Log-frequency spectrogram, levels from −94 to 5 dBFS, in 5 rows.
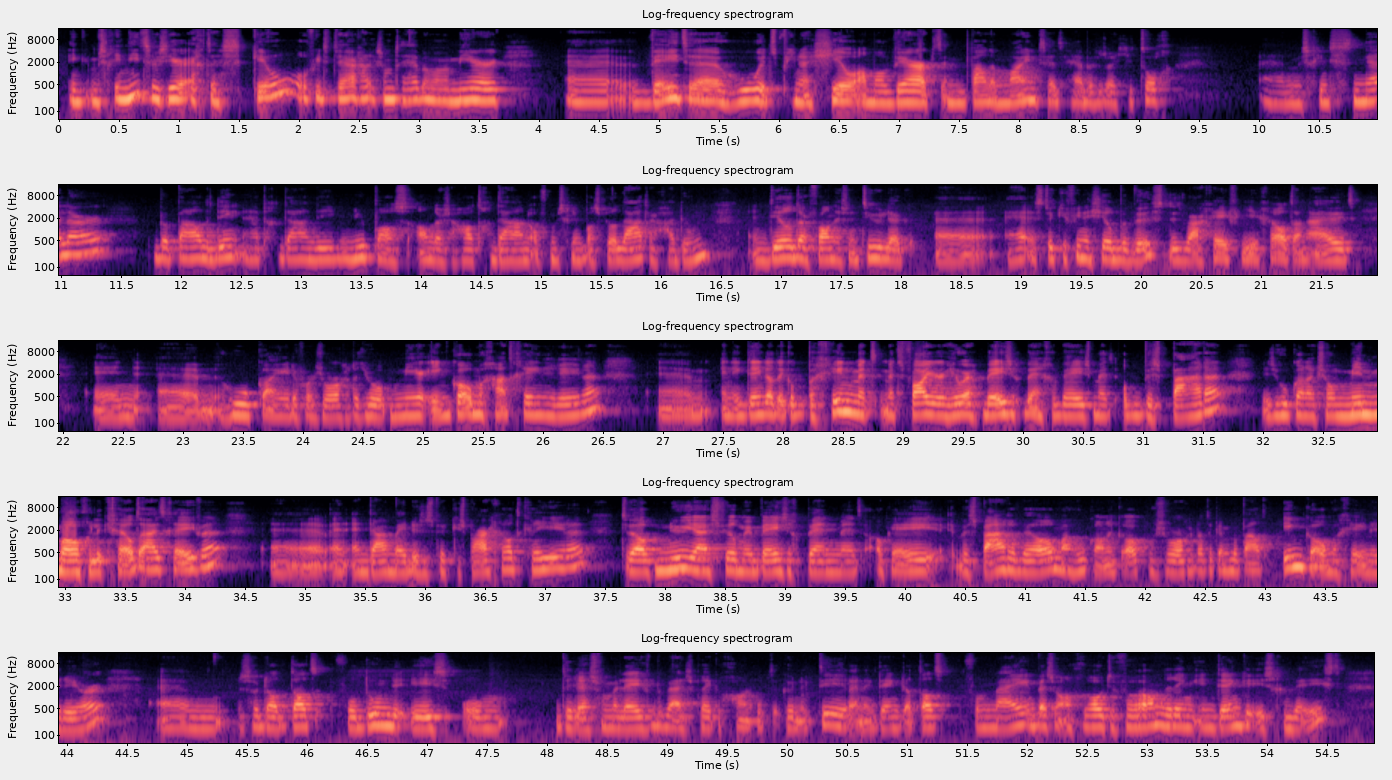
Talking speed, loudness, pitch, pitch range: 200 wpm, -26 LUFS, 160 Hz, 150-180 Hz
